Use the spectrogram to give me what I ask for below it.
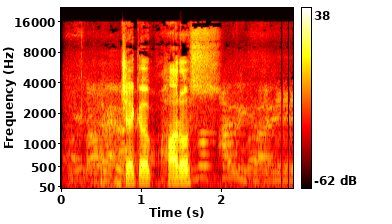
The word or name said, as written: Jacob Haros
